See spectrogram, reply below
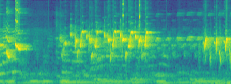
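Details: Yellow-vented bulbul with excited 'ropel' song used as a lure for other bulbuls: a brief opening note, then a dense babbling chatter of overlapping bright notes.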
